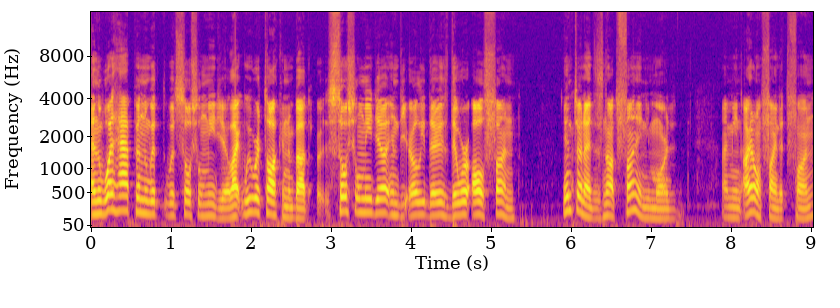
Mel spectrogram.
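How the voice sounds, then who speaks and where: A man speaks at a fairly high pitch. His pace is fairly quick. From Quebec, Canada. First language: French. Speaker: video producer, discord server member. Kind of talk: interview. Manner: casual, hesitant with repetitions.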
